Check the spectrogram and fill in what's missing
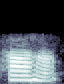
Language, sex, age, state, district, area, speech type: Odia, female, 30-45, Odisha, Bhadrak, rural, conversation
